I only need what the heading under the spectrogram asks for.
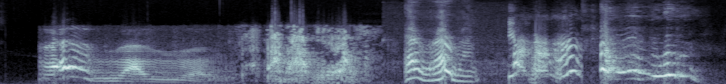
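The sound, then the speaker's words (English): A person imitates a dog in a run of howling, whining vocal bursts, yowling out what sounds like three drawn-out words, loud with short pauses between phrases. “Those three little words that you want to hear from every dog.”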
